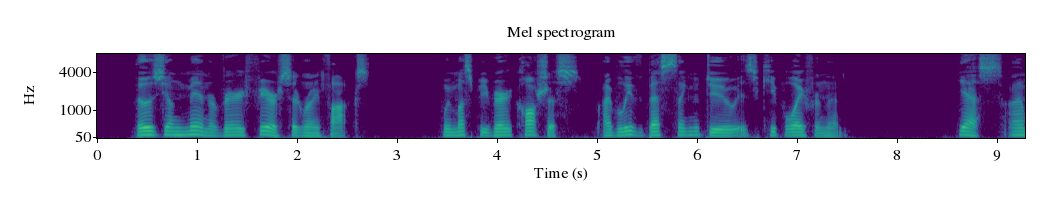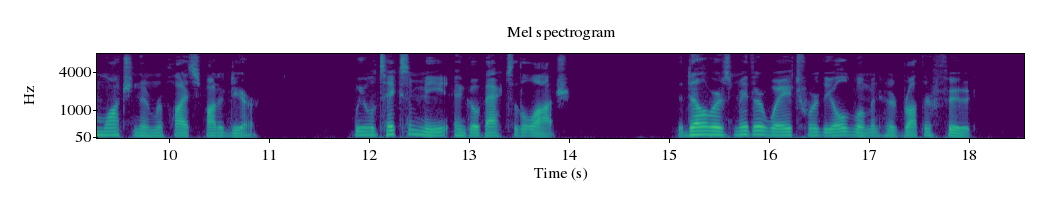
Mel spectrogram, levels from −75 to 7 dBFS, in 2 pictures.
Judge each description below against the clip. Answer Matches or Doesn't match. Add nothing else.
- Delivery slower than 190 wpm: Doesn't match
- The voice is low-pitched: Matches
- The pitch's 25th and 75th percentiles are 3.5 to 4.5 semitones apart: Doesn't match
